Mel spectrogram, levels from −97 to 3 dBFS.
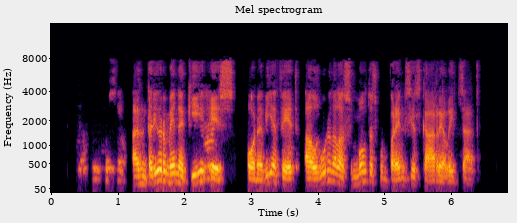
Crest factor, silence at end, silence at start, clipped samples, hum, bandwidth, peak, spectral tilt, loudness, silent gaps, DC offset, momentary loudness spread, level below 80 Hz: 16 dB; 0.5 s; 0.4 s; under 0.1%; none; 8 kHz; 0 dBFS; -5 dB/octave; -15 LUFS; 1.15-1.21 s, 2.79-2.93 s, 3.75-3.79 s; under 0.1%; 13 LU; -60 dBFS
